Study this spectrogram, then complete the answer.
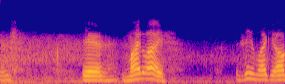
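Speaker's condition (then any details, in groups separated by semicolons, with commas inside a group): Parkinson's; speech impediment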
